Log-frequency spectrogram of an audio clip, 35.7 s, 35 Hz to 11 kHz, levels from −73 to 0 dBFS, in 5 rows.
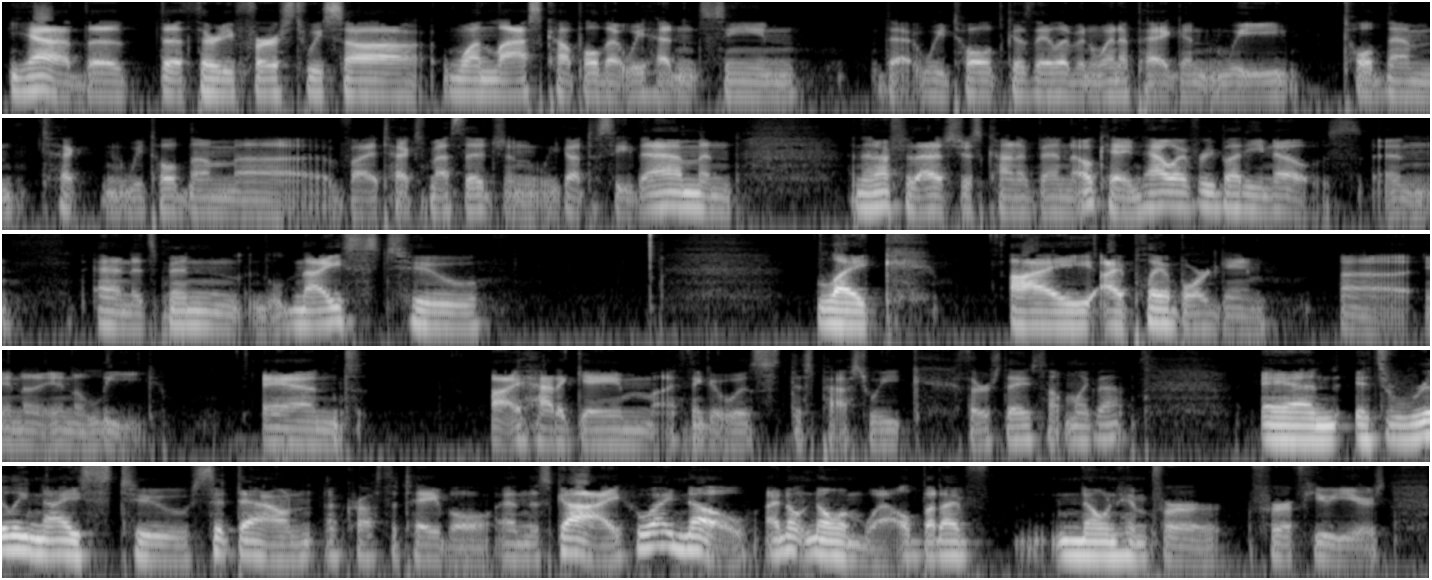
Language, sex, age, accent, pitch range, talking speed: English, male, 30-49, American, 95-120 Hz, 200 wpm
